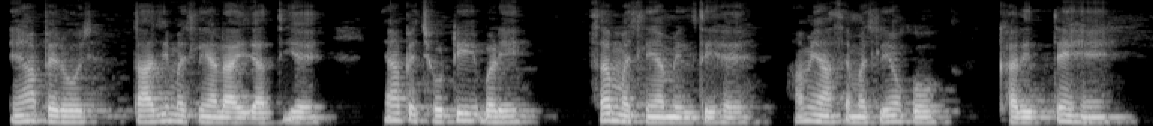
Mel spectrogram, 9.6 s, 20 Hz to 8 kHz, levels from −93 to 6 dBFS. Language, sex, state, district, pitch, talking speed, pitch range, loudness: Hindi, male, Bihar, Lakhisarai, 130 Hz, 145 wpm, 125-140 Hz, -17 LUFS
